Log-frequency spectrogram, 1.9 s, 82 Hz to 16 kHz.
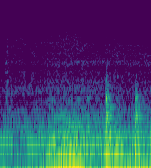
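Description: A 2020 MINI John Cooper Works Countryman ALL4 (F60) engine starts with a push-button start, cranking briefly and catching into a low rumble followed by a couple of short crackles as it settles into idle.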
